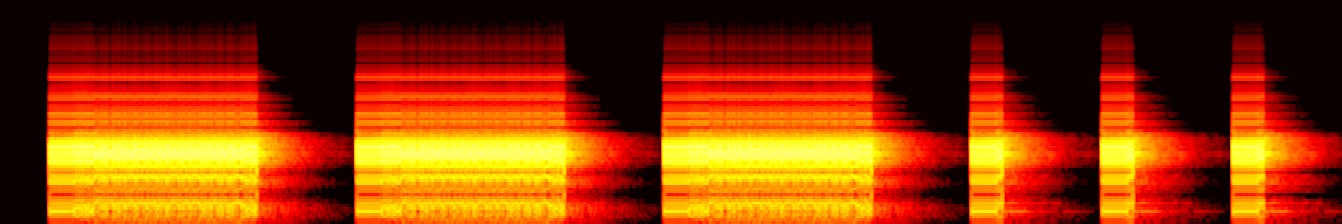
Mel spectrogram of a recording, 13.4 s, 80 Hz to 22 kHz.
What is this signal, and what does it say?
Emergency Alert System (SAME) tones (header bursts, then end-of-message bursts), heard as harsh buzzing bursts, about 520.83 baud.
